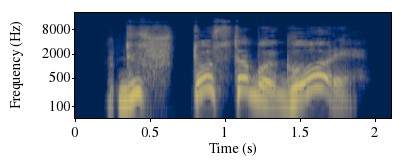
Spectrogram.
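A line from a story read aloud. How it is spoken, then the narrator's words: Shocked exclamation. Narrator (Russian): воскликнул я, потрясенный несправедливым обвинением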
